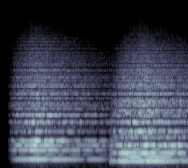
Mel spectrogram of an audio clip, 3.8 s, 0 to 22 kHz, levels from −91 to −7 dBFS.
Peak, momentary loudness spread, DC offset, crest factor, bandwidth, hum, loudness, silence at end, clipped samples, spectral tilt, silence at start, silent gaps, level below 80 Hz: -14 dBFS; 16 LU; under 0.1%; 16 dB; 10.5 kHz; none; -29 LUFS; 0 s; under 0.1%; -6 dB/octave; 0.2 s; none; -76 dBFS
